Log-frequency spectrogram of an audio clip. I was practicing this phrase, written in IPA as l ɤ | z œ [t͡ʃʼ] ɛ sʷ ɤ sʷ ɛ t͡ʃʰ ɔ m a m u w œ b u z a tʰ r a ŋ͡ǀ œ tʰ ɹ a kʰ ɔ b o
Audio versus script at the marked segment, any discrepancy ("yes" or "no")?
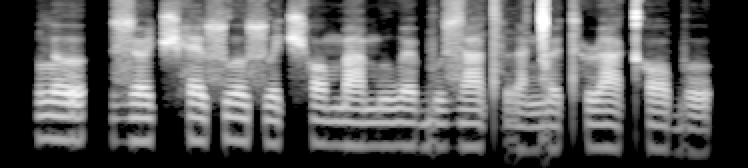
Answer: yes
